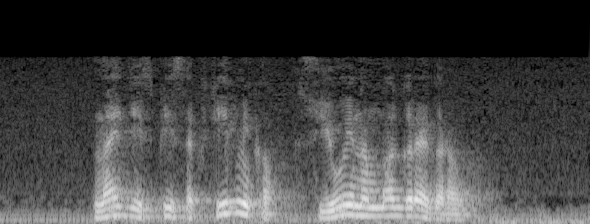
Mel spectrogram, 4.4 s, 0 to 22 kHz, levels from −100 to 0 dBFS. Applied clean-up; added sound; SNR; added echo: none; none; none; none.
